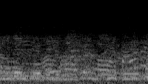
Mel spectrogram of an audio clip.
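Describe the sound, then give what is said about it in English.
Many overlapping voices chatter at once, a steady murmur of a crowd gathered in the street after an earthquake, with no single speaker standing out, the babble holding an even loudness throughout. “Everybody has run out on the street. There are crowds gathered.”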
